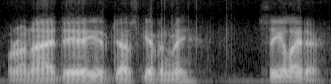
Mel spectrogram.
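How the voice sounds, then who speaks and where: Thin, dry vintage radio sound frames an actor as a confident male private eye. He is terse and breezy, with a low voice and lively, swooping inflection. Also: fast, no room sound, lightly acted. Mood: decisive. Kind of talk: 1940s radio drama acting. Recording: tinny, narrow-band old radio recording.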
